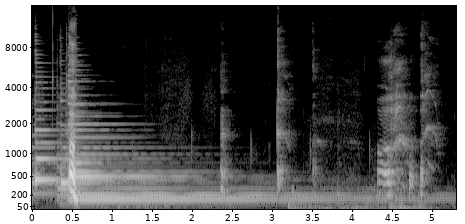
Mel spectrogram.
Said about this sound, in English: That was a legit cough.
